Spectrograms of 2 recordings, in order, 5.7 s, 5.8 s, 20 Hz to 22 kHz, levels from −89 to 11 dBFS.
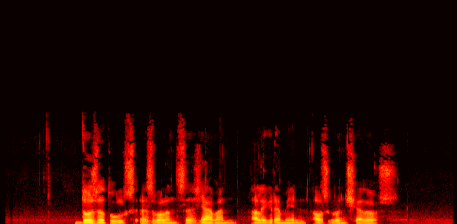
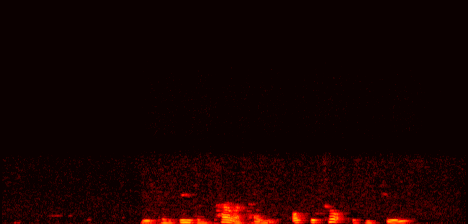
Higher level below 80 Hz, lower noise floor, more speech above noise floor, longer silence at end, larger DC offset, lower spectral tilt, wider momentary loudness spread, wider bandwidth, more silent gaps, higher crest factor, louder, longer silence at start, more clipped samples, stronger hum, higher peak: first, -48 dBFS vs -76 dBFS; second, -58 dBFS vs -72 dBFS; about the same, 35 dB vs 38 dB; about the same, 0.8 s vs 0.7 s; neither; second, -6 dB/octave vs -8 dB/octave; about the same, 10 LU vs 11 LU; second, 10.5 kHz vs 13.5 kHz; neither; about the same, 22 dB vs 20 dB; first, -24 LUFS vs -35 LUFS; second, 0.95 s vs 1.75 s; neither; neither; first, -2 dBFS vs -18 dBFS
